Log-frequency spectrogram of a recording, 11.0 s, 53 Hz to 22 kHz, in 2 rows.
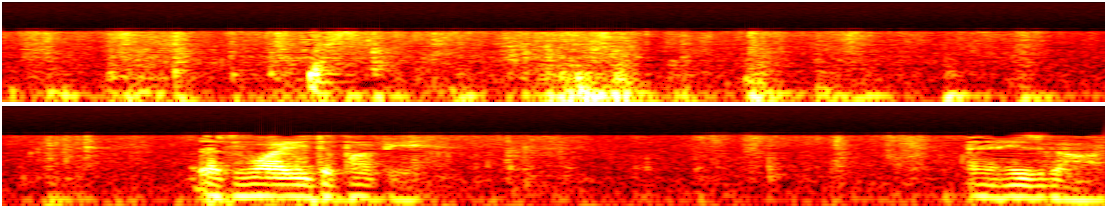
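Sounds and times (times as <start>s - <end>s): puppies scuffling at play: 0.0s - 11.0s.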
